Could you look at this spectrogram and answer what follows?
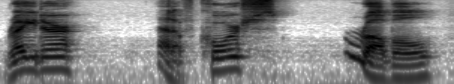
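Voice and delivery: ordinary delivery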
